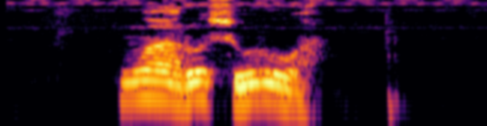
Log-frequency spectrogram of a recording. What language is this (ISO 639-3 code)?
bba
